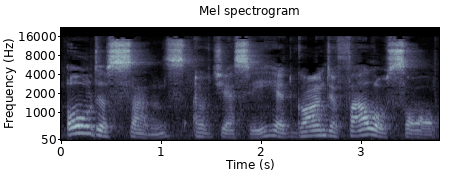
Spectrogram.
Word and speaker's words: Jesse: And they don't pronounce the J's. So I'm caught between just being a plain old American here and saying Jesse or saying Yesse.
